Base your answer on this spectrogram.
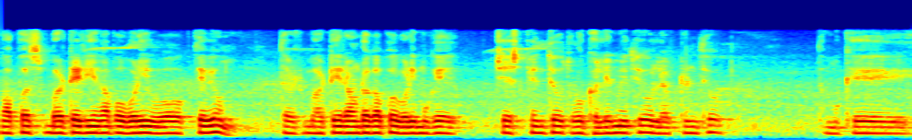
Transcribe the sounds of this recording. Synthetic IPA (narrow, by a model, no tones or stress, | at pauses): ʋaːpəsɓəːɾʈeːɾijə̃kʰãpoːɪʋɐɽ̤iʋɐkt̪ʰeʋijũːn | t̪ɐɓaːʈeɾɾãʊ̃ɳɖəkʰãpoːɪʋɐɽ̤imũːkʰe | t͡ɕeːsʈpeːnt̪ʰijot̪ʰoːɽoɡʱɐlemẽt̪ʰijoleːfʰʈənt̪ʰijo | t̪ɐmũːkʰe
